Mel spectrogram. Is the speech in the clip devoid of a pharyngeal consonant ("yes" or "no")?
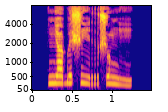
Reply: yes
